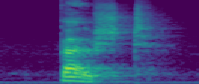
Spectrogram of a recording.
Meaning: pimple, boil, pustule
- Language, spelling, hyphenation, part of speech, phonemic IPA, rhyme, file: Dutch, puist, puist, noun, /pœy̯st/, -œy̯st, Nl-puist.ogg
